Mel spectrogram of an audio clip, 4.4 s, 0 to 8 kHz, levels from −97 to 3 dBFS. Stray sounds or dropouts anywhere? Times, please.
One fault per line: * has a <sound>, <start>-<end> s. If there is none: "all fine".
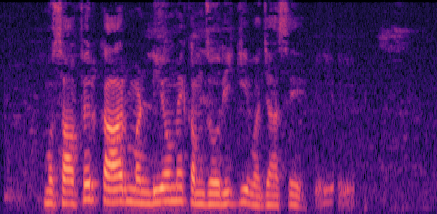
* has a laugh, 3.1-3.6 s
